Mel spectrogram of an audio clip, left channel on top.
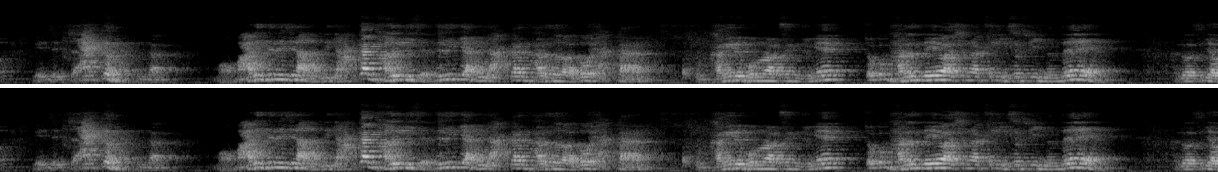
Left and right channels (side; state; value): both; identical; correlation 1.00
